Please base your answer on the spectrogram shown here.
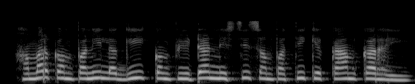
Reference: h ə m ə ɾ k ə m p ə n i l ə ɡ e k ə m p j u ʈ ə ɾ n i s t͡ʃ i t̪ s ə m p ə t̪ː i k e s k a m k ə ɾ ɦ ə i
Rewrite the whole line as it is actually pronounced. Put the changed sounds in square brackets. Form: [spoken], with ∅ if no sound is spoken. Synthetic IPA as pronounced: h ə m ə ɾ k ə m p ə n i l ə ɡ [i] k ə m p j u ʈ ə ɾ n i s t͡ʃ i t̪ s ə m p ə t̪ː i k e [∅] k a m k ə ɾ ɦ ə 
